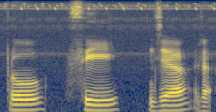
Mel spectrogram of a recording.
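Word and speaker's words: procedure: के बाद यू आर यहां पर डी के बाद यू आर है तो आप क्या पढ़ेंगे इसको बताइए क्या पढ़ेंगे इसको इसको आप क्या पढ़ेंगे बताइए इसको आप पढ़ेंगे प्रो स जर क्या हो जाएगा प्रोसीजर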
